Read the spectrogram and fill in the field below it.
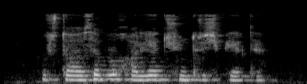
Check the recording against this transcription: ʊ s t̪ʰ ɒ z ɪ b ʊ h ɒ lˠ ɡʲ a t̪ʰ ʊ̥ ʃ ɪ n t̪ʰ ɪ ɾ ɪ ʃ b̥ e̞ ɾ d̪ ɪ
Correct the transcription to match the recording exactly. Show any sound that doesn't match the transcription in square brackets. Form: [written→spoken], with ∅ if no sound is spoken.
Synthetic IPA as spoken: ʊ s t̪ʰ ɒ z ɪ b ʊ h ɒ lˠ ɡʲ a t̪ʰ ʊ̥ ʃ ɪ n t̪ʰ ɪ ɾ ɪ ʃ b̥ e̞ ɾ d̪ ɪ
